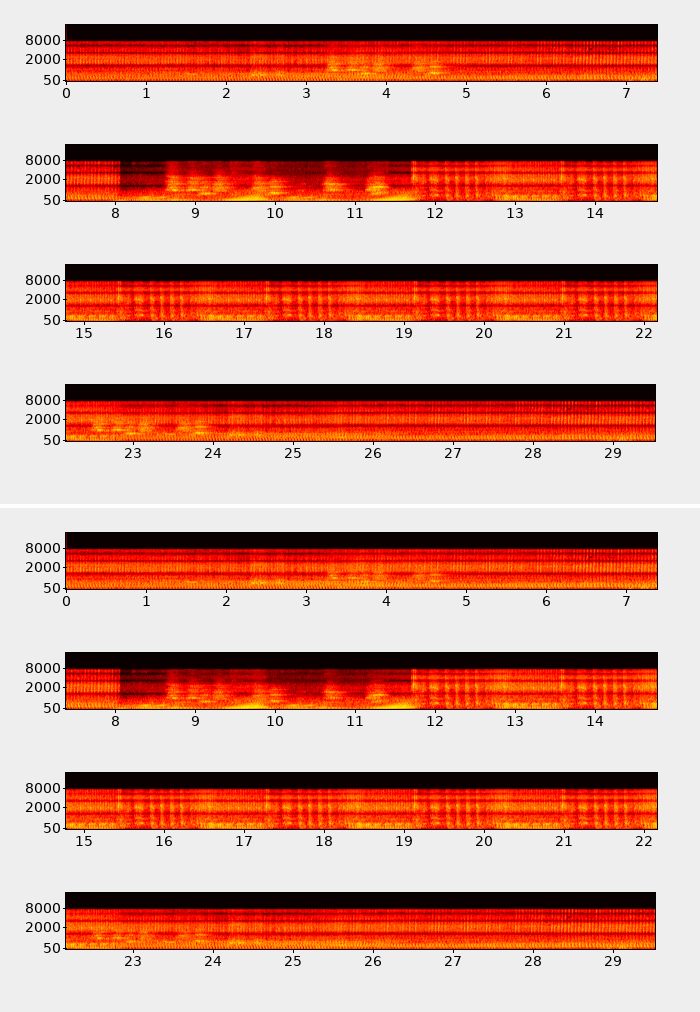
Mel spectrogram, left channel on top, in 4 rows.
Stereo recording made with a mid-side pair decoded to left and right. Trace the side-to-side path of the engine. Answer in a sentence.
You can hear the engine stay put.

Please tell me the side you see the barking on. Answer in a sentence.
You can hear the barking on the left.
